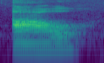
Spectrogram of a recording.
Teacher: it's the ah and the oo, ow sound. Both of these are sliding sounds. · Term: OW diphthong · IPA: /aʊ/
